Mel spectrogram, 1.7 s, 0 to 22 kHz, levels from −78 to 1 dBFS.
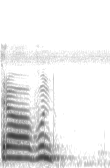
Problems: none marked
